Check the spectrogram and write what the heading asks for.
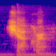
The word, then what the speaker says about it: Chakram: Iber, to make sure I pronounce the name properly, even sent me a recording on how to pronounce the name correctly. Chakram.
